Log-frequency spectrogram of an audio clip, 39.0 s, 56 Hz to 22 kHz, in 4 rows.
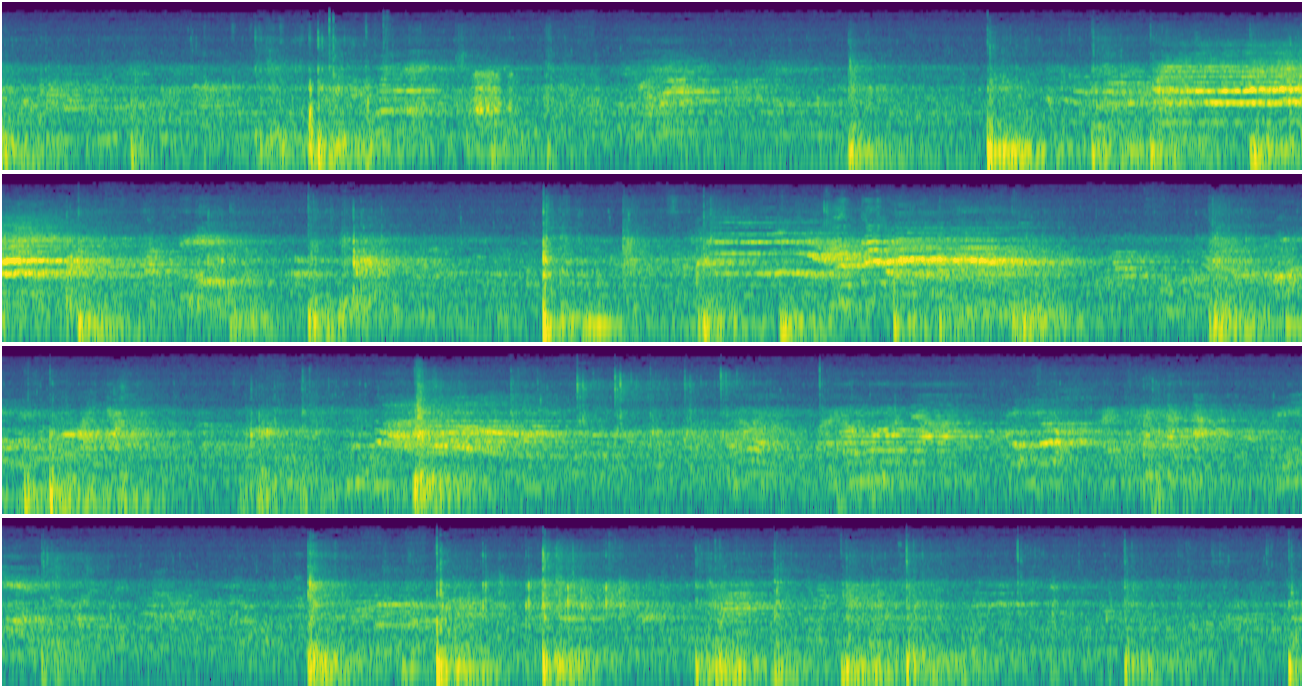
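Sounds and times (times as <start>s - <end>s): players calling and shouting: 0.0s - 39.0s
volleyball struck by hand: 31.5s - 31.8s, 32.5s - 36.3s.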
